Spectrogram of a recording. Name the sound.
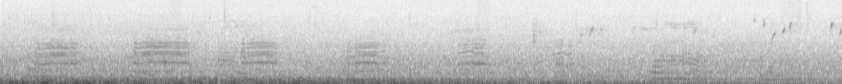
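ducks quacking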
